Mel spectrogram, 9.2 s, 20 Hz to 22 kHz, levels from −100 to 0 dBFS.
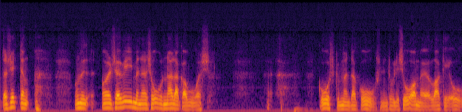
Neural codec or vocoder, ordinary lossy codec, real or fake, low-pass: none; Opus, 16 kbps; real; 19.8 kHz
